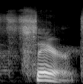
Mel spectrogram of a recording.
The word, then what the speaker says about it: Tsair: Now, the word that Micah uses is a Hebrew word that's pronounced Tsair, T-S-A-I-R.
